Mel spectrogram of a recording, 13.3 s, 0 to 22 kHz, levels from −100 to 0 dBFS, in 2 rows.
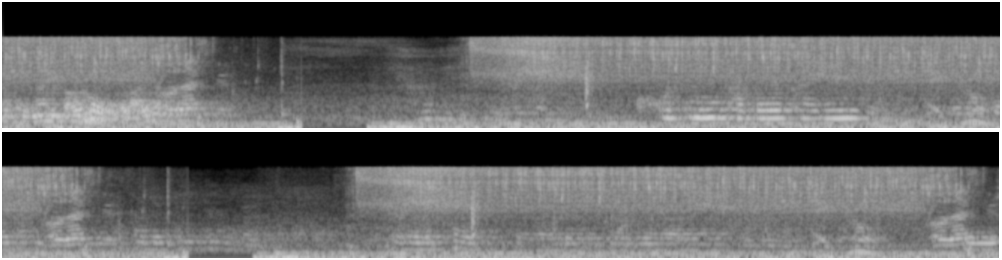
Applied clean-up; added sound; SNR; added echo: none; Sink (filling or washing) / Water; -5 dB; reverberation time 1.0 s.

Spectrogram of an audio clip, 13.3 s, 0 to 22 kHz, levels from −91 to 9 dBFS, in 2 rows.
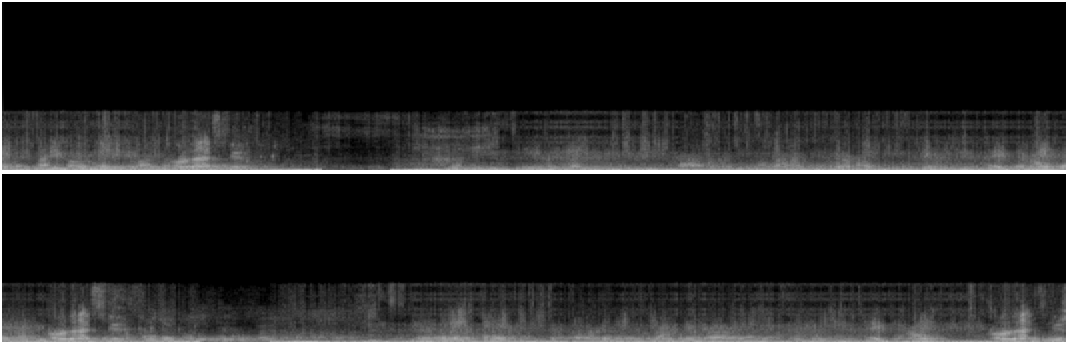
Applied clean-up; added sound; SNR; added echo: neural separator model SepFormer DNS4.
